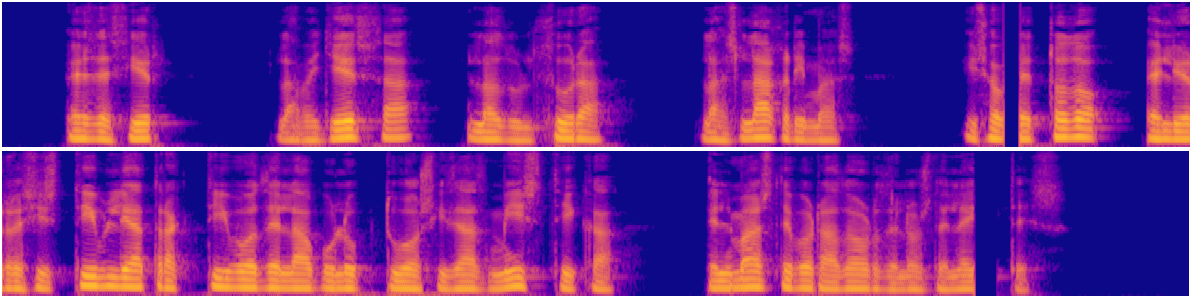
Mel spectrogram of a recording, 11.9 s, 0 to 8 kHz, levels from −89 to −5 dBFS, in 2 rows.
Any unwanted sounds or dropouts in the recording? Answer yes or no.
yes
